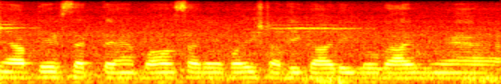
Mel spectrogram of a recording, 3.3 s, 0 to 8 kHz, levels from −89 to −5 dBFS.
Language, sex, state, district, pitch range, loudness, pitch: Hindi, male, Bihar, Vaishali, 145-150 Hz, -16 LUFS, 145 Hz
